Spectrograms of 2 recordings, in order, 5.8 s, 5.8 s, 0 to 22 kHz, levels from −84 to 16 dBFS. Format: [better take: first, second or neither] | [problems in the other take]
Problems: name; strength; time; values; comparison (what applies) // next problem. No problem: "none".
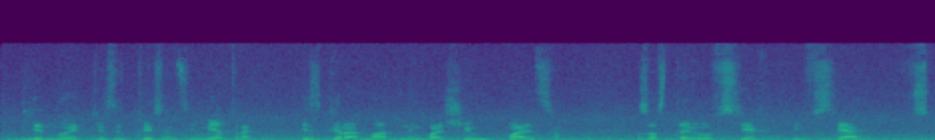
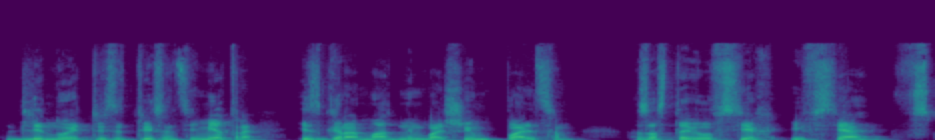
second | hiss; loud; throughout; 7 dB below the speech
